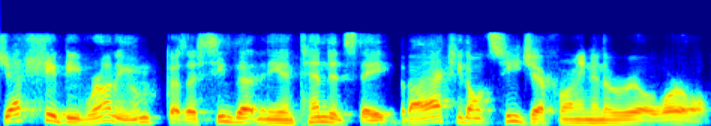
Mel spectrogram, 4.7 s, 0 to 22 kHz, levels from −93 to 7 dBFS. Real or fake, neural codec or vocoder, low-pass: fake; codec, 16 kHz, 1 kbps, X-Codec, HuBERT features, trained on general audio; 7.2 kHz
